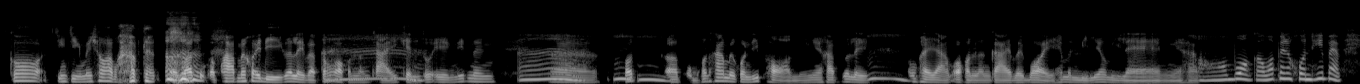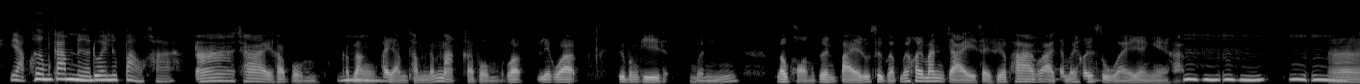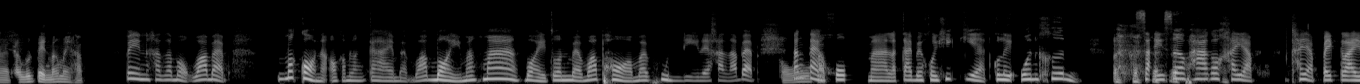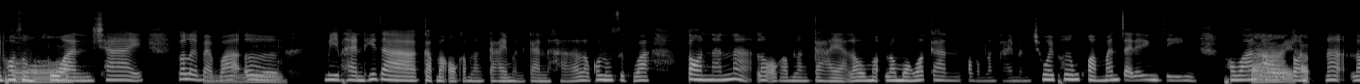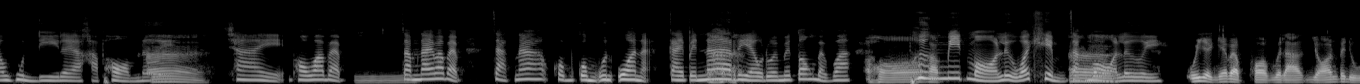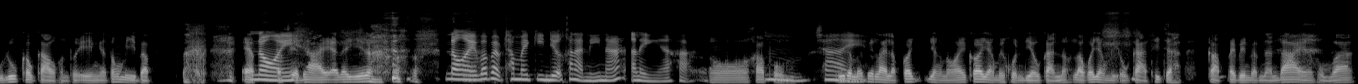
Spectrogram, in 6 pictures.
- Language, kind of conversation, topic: Thai, unstructured, คุณคิดว่าการออกกำลังกายช่วยเพิ่มความมั่นใจได้ไหม?
- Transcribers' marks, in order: laughing while speaking: "ครับ"; chuckle; other background noise; chuckle; in English: "แพลน"; chuckle; laughing while speaking: "อ๋อ"; chuckle; laughing while speaking: "เนาะ"; chuckle; tapping; other noise; chuckle; laughing while speaking: "จะ"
